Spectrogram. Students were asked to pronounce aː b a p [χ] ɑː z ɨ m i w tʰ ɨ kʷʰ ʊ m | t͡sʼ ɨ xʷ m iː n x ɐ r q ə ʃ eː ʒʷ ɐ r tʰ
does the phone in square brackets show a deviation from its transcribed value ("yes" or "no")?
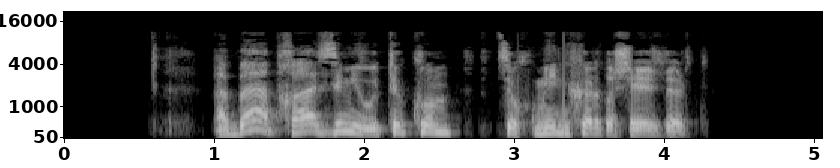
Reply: no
